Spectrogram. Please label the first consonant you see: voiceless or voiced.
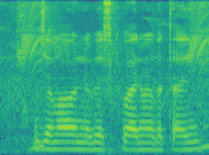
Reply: voiced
